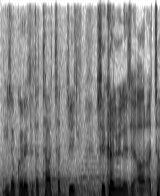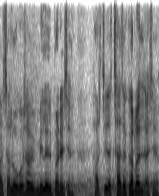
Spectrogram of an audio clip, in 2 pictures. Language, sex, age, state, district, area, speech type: Maithili, male, 30-45, Bihar, Purnia, urban, spontaneous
